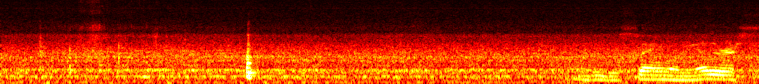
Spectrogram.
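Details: Captured honeybee swarm from a bait-hive swarm trap, transferred to a Langstroth hive; a continuous low droning hum of many bees, broken by a sharp tap near two seconds and a brief human voice near the end.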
